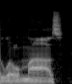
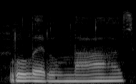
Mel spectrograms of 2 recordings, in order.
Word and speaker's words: Lil Nas: Now we've transitioned into Will Smith, not Billy Ray Cyrus or Lil Nas. Little Nas. Did I say it wrong? Lil Nas? Yeah.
